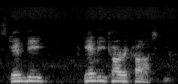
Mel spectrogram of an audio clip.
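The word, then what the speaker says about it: Genndy Tartakovsky: Gendy Tartakovsky. Got it now. So between now and next week, you guys can look up what properties Gendy Tartakovsky created and worked on.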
